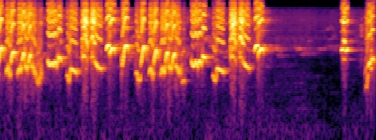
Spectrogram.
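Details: A Medan shama in full song, its singing meant to bait other shamas into replying. A dense burst of rich, varied whistles and rapid chattering notes, then a short quiet gap before a few more sharp notes.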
